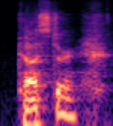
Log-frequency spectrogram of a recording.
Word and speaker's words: Custer: Custer? Custer's last stand. Custer. Yeah, there it is. Custard. General Custer. Yes, at the Civil War. It rhymes with it. Colonel Mustard, General Custer.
